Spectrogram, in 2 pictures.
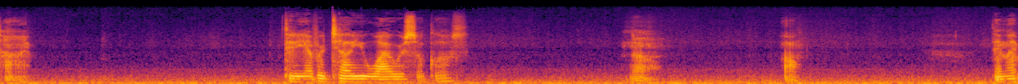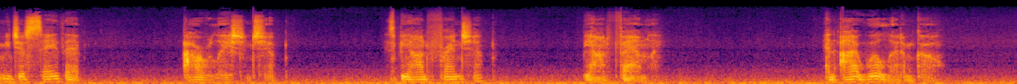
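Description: A woman speaks calmly and warmly, close by.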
